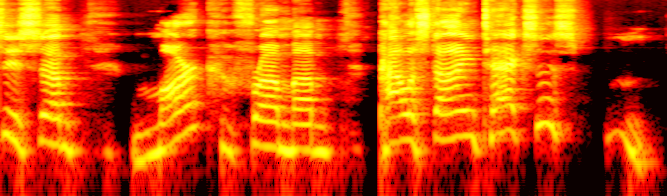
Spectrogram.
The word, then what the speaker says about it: Palestine: tonight mark great zeke but actually it's palestine oh well excuse me palestine so we're going with the hoity-toity pronunciation now are we well actually it's a good old texas pronunciation it's been that way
